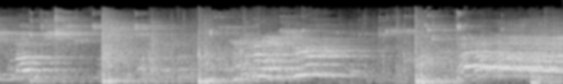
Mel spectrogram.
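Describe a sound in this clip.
A volleyball is struck hard several times, echoing in a large hall.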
